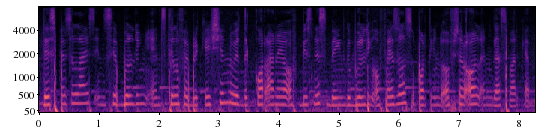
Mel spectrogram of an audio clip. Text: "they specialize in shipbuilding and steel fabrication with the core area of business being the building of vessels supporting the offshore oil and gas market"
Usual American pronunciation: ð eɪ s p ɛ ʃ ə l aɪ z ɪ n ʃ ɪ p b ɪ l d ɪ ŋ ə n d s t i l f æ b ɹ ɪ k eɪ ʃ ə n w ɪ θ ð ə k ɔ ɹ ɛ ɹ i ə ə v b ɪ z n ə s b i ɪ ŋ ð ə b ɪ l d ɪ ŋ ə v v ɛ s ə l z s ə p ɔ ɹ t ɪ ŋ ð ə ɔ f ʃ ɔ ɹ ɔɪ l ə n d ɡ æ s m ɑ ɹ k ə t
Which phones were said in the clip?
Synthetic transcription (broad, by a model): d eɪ s p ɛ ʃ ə l aɪ s ɪ n s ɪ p b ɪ l d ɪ ŋ ə n d s t i l f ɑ b ɹ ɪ k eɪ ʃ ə n w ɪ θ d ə k ɔ ɹ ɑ ɹ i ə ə f b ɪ s n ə s b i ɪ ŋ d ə b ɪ l d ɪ ŋ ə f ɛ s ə l s ə p ɔ ɹ t ɪ ŋ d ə ɔ f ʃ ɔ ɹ ɔɪ l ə n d ɡ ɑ s m ɑ ɹ k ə t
